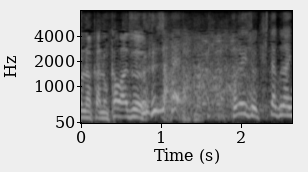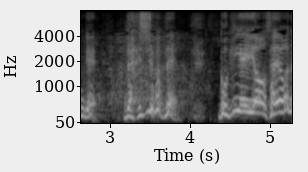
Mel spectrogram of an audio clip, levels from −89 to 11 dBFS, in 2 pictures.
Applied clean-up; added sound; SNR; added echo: none; none; none; none.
